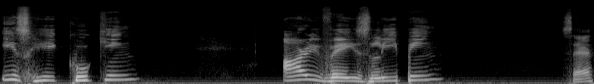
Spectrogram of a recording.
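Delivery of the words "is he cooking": rising tune, pitch climbing on cooking. English intonation lesson on questions, rise on cooking. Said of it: "O final ele sobe".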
